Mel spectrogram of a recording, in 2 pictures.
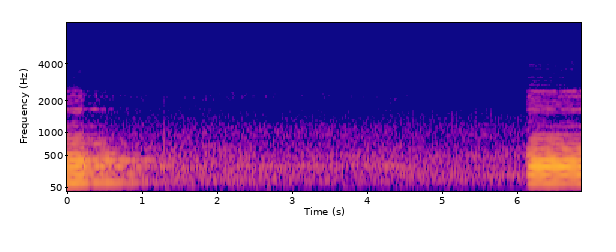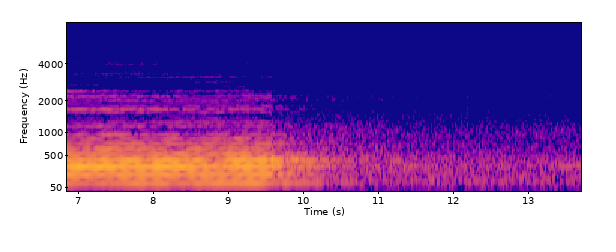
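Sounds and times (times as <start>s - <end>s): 
marine foghorn: 0.0s - 1.3s, 6.1s - 11.3s.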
